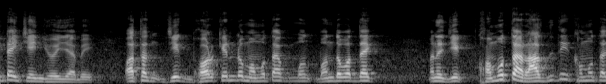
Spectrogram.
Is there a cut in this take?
no; 0 cuts

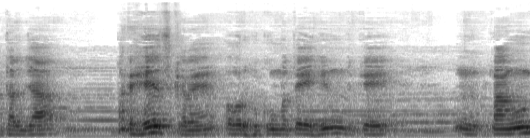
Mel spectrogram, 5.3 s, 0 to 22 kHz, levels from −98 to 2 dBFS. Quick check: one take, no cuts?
yes; 0 cuts

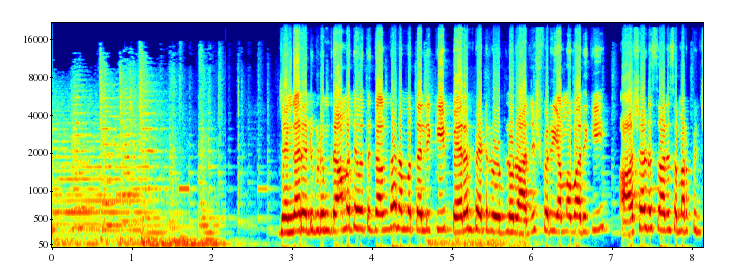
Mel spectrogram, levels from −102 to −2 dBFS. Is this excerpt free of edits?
no; 1 cut; at 1.0 s

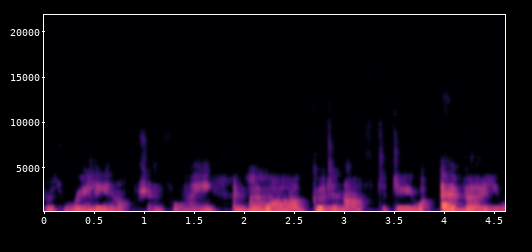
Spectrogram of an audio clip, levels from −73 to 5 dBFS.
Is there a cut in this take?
yes; 1 cut; at 1.8 s

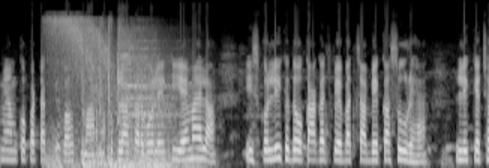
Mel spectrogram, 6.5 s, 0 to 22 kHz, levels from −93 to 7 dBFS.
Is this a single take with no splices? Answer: no; 1 cut; at 1.5 s

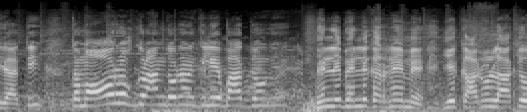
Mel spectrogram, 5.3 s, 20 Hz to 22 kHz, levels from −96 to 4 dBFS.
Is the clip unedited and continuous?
no; 1 cut; at 3.0 s

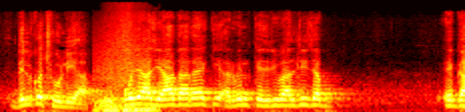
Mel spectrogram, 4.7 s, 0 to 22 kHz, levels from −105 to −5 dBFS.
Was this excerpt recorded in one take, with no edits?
no; 1 cut; at 1.2 s

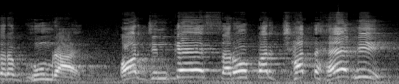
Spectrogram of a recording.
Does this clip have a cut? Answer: no; 0 cuts

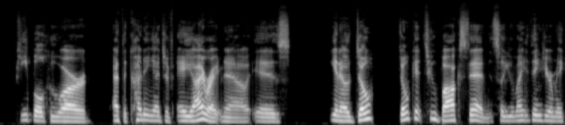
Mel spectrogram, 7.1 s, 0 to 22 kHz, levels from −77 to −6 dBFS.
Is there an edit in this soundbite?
yes; 1 cut; at 6.1 s

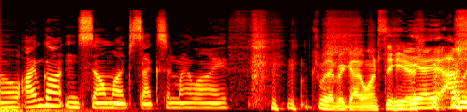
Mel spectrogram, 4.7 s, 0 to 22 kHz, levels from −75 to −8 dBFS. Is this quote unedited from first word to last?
yes; 0 cuts

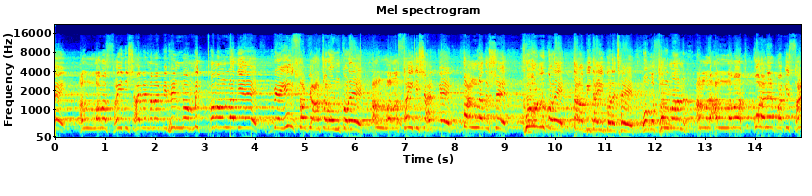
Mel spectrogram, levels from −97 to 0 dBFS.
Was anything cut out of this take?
no; 0 cuts

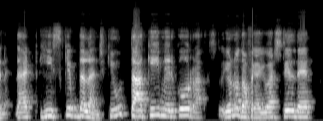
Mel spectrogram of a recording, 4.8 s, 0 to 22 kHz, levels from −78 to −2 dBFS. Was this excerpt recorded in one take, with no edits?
no; 1 cut; at 3.8 s

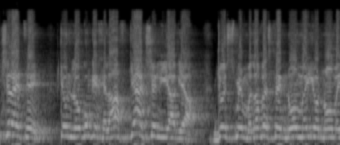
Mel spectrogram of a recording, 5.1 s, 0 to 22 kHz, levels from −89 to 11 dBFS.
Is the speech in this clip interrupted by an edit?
no; 0 cuts

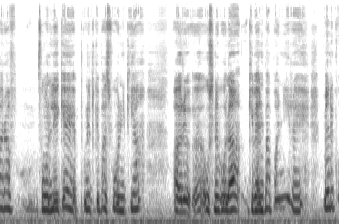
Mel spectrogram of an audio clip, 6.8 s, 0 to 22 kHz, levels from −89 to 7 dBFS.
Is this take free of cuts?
yes; 0 cuts

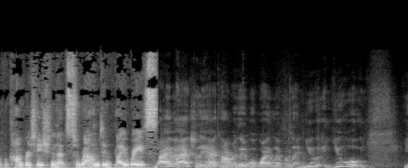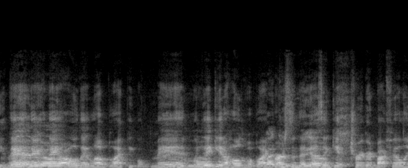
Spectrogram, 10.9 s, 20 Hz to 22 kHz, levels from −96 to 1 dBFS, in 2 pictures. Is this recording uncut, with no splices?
no; 1 cut; at 2.0 s

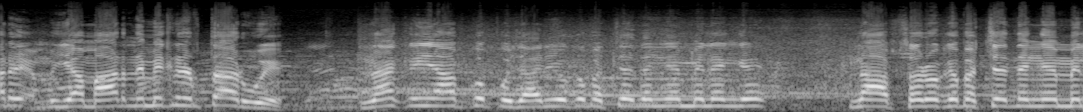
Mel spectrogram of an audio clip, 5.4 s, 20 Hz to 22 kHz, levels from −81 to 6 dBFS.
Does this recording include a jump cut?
yes; 1 cut; at 1.6 s

